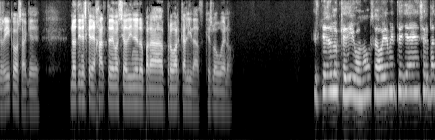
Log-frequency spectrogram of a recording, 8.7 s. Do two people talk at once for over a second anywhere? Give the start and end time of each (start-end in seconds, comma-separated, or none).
none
